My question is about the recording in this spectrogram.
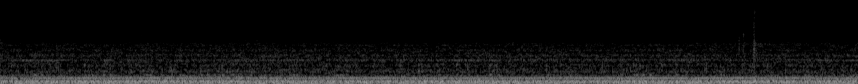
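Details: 2000 Jeep Grand Cherokee 4.7L V8, warm idle: deep, uneven rumble that wavers instead of holding steady; rough idle and stalling persist despite new plugs, fuel filter, TPS, IAC, cleaned throttle body; purge solenoid code from bad PCM connection, cause unconfirmed.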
